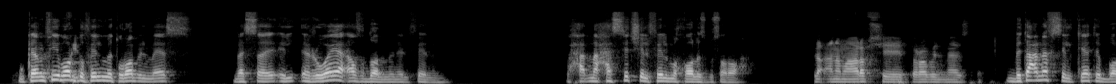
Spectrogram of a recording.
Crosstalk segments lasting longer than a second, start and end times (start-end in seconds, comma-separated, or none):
none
